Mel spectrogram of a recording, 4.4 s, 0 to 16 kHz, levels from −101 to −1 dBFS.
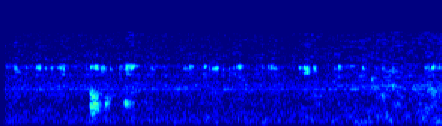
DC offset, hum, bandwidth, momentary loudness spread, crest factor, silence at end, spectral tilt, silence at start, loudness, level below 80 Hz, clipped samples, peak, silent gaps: under 0.1%; none; 7 kHz; 7 LU; 22 dB; 0 s; -1 dB/octave; 0.05 s; -65 LUFS; under -90 dBFS; under 0.1%; -46 dBFS; none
